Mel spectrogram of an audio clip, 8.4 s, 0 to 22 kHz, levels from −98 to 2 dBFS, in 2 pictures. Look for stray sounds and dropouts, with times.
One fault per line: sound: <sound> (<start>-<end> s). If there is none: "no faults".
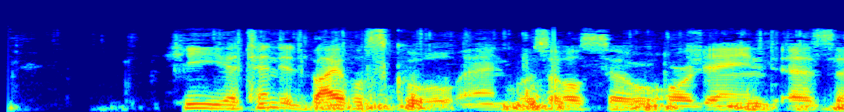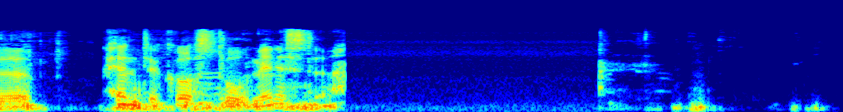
no faults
